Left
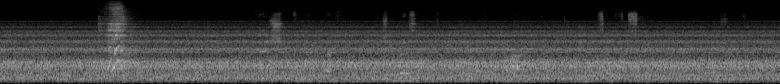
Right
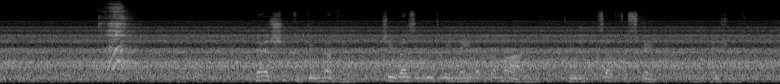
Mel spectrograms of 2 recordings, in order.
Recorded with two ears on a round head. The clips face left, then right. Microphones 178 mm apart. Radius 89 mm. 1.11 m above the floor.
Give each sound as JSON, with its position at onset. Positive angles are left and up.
{"t": 1.0, "sound": "a zipper", "side_deg": 15, "distance_m": 3.5}
{"t": 2.5, "sound": "a man speaking", "side_deg": -55, "distance_m": 1.9}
